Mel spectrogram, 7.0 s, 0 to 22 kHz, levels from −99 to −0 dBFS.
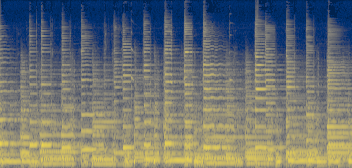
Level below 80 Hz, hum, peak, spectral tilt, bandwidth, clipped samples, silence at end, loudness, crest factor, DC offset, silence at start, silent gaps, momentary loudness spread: -42 dBFS; none; -2 dBFS; -5.5 dB/octave; 15 kHz; under 0.1%; 0 s; -14 LUFS; 12 dB; under 0.1%; 0 s; none; 4 LU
